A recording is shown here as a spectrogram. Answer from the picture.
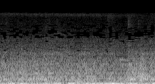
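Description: A Nankai 8300 series train running as an Airport Express from Namba to Rinku Town, arriving at Shin-Imamiya station, giving a steady, loud low rumble with a faint rattling texture that holds even throughout, with no voices.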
